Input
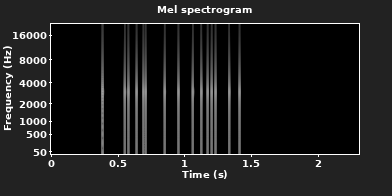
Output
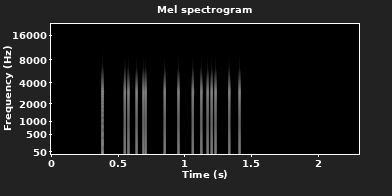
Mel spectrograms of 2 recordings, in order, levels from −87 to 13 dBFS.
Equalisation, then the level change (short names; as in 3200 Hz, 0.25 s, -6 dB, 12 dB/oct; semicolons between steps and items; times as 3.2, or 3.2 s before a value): dynamic EQ 910 Hz, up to -6 dB, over -47 dBFS, Q 0.81; air absorption 460 m; +1.0 dB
